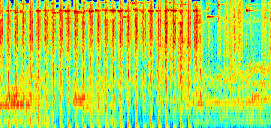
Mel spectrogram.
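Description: A large animal growls nearby.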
